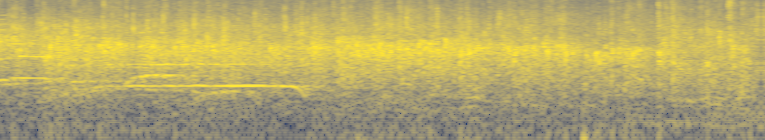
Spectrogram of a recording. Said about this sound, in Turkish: Şimdi ben ismini söyleyeceğim. Siz böyle bağıra çağıra alkışlayacaksınız çünkü çok seviyorsunuz biliyorum. Mert Fırat bizlerle beraber.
